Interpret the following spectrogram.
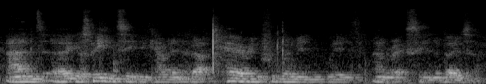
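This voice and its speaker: A man's voice: medium pitch, fairly even intonation, fast. Guy hosting a seminar, introducing the speaker, super echoey and noisy. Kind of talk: informal spoken introduction. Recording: very echoey room, distant mic, noisy.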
